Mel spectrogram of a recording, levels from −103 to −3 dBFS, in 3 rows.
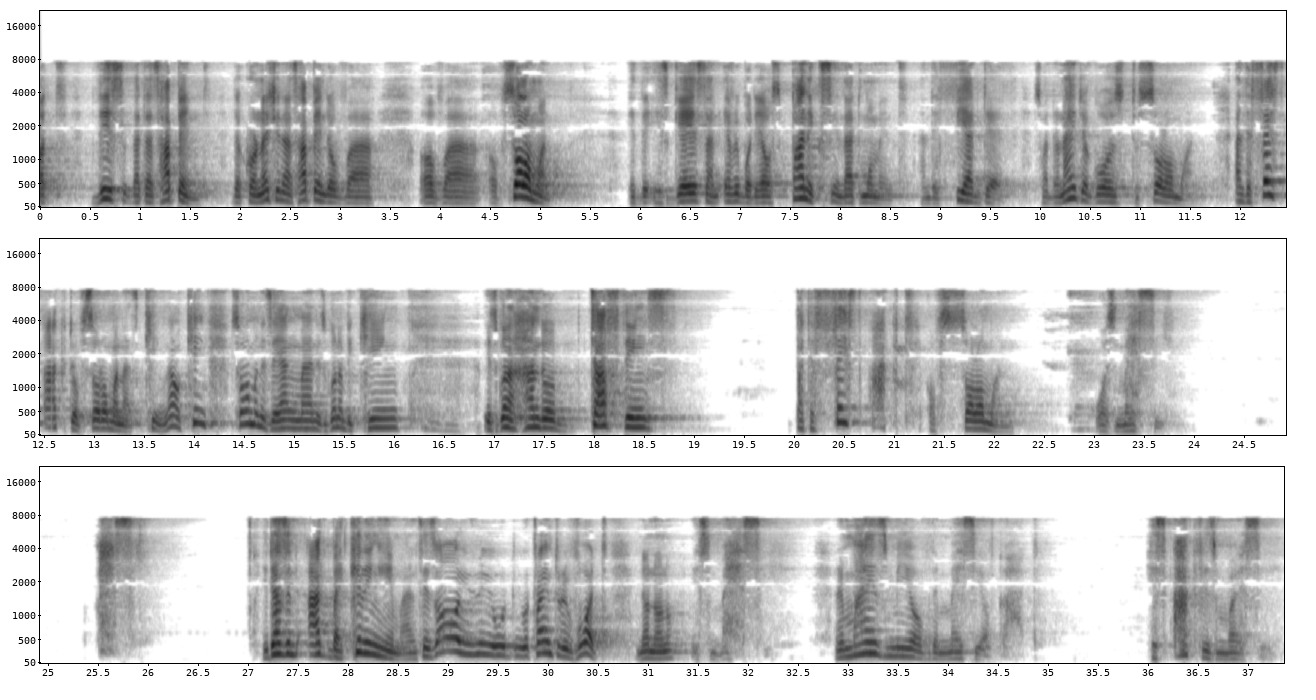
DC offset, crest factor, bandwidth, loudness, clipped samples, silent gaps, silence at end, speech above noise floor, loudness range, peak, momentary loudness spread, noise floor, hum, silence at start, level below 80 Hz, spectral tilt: under 0.1%; 26 dB; 8 kHz; -27 LUFS; under 0.1%; 24.34-24.56 s, 25.20-25.33 s, 26.63-26.77 s, 35.44-35.48 s, 35.54-35.59 s; 0.2 s; over 62 dB; 8 LU; -4 dBFS; 15 LU; under -90 dBFS; none; 0 s; -82 dBFS; -3 dB/octave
